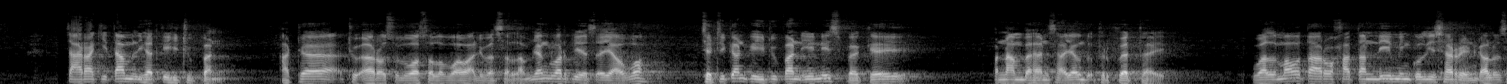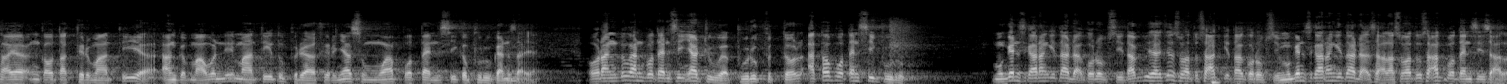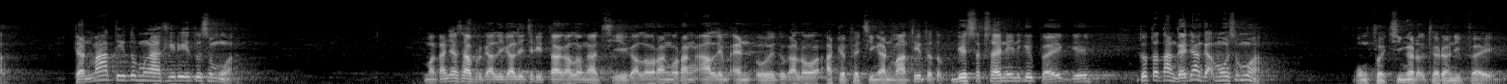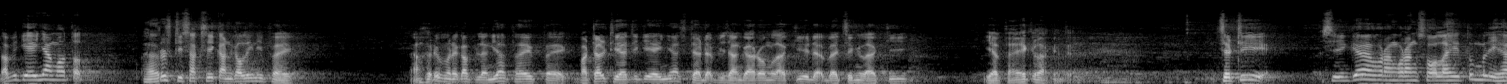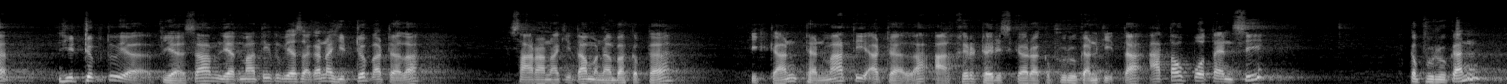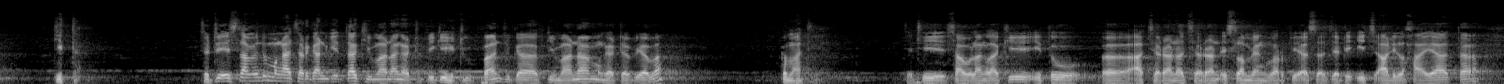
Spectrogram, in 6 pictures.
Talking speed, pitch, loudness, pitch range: 130 wpm, 125 Hz, -21 LUFS, 110-160 Hz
